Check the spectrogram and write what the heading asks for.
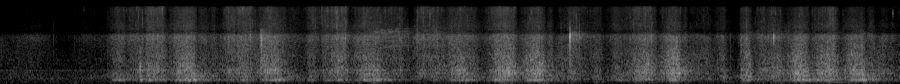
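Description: Dough being worked on a wooden board: rhythmic rubbing strokes, about two a second, starting about a second in.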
